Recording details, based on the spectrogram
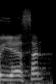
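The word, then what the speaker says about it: Jansen: Marco ये येसन की Marco spelling आप जरूर जे से स्टार्ट हो रही है लेकिन जे साइलेंट है वो य सन है तो शानदार प्रदर्शन नाम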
